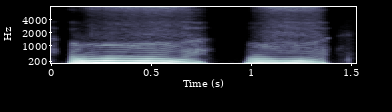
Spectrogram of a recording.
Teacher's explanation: You can feel that buzz, right? It's a voiced sound.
